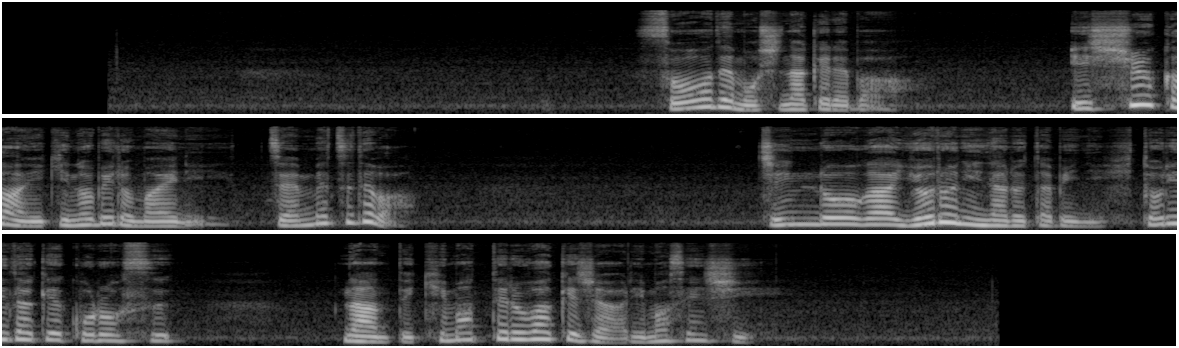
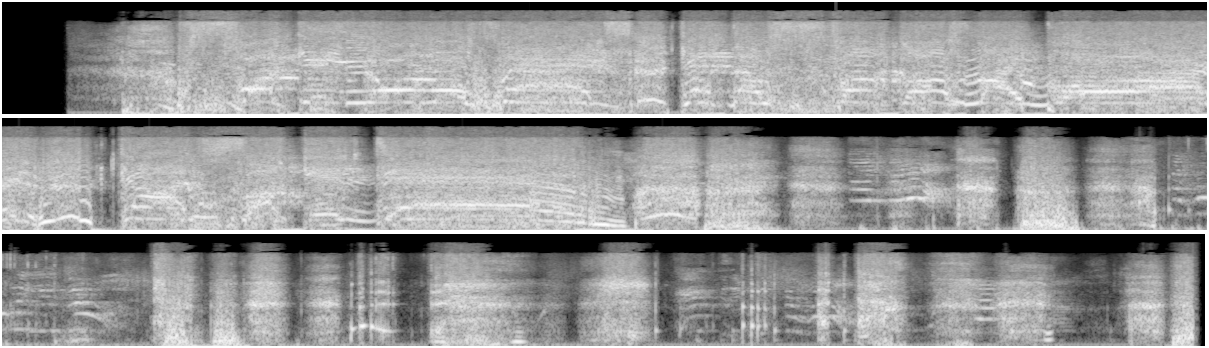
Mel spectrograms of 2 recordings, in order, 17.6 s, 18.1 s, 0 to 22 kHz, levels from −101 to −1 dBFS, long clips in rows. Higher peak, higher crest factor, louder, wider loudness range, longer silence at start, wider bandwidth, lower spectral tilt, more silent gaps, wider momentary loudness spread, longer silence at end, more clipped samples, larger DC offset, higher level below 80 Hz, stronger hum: second, -16 dBFS vs 0 dBFS; first, 20 dB vs 8 dB; second, -35 LUFS vs -7 LUFS; about the same, 6 LU vs 6 LU; first, 3.2 s vs 0.45 s; about the same, 15.5 kHz vs 16 kHz; first, -5 dB/octave vs -2.5 dB/octave; neither; first, 14 LU vs 11 LU; first, 2.1 s vs 0.05 s; neither; neither; second, under -90 dBFS vs -26 dBFS; neither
